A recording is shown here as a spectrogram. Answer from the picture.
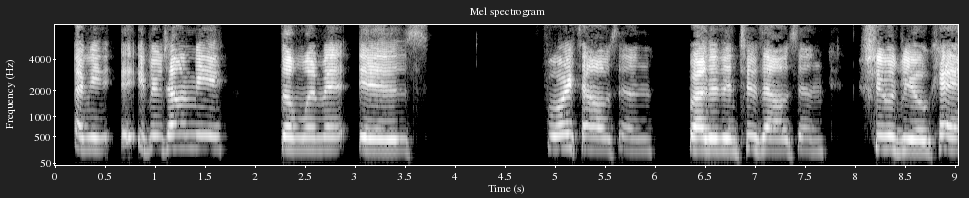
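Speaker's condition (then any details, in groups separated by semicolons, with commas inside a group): Spinal muscular atrophy type two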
